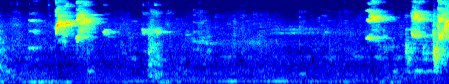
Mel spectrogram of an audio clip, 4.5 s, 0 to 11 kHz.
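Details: Lovebirds eating corn on the cob (bhutta), dated 18 December 2022; a loud shrill squawk followed by a softer chirp, a faint thin whistle, then two sharp screeching bursts near the end.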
